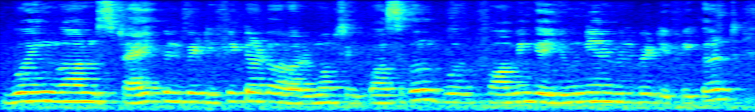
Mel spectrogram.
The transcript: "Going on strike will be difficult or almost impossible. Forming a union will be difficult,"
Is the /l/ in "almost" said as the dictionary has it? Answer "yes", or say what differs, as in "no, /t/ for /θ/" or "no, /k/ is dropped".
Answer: no, /l/ is dropped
